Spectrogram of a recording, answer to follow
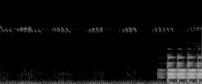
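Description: Crickets chirping softly in an even rhythm, about four chirps a second. Near the end, electronic music breaks in suddenly and loudly with a sustained chord and a fast pulse.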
